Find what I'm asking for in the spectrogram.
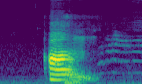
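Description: A pet cat named Maze lets out a single loud meow that rises sharply, then trails off into a thinner, fading tone against a quiet background.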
